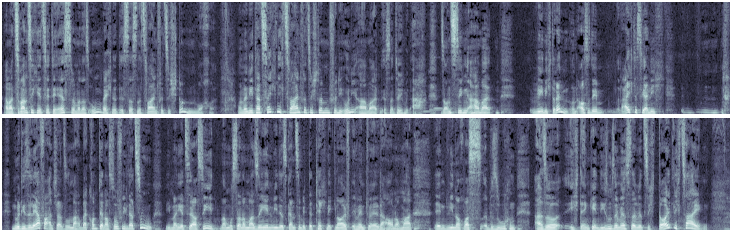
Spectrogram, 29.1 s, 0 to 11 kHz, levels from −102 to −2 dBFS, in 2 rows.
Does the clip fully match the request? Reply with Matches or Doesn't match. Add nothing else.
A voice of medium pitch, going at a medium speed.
Matches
